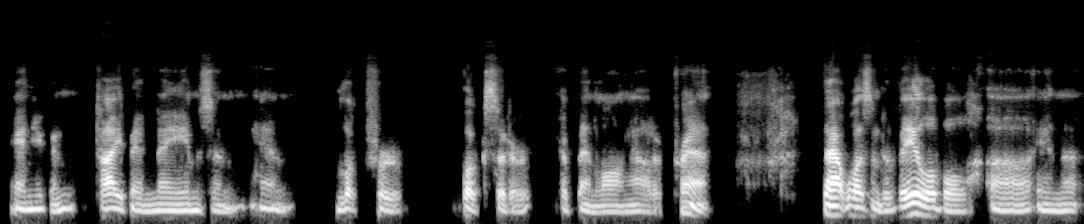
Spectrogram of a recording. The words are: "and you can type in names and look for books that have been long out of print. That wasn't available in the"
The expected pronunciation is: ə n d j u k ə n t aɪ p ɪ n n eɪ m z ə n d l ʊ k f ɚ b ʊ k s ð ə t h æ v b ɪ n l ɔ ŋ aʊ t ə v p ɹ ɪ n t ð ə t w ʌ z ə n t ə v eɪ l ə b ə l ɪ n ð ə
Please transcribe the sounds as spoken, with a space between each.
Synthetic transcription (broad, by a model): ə n j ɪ k ə n t aɪ p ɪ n n eɪ m z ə n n l ʊ k f ɚ b ʊ k s ð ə t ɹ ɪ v b ɪ n l ɔ ŋ aʊ t ə v p ɹ ɪ n t ð ə t w ʌ z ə n t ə v eɪ l ə b l ɪ n ð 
